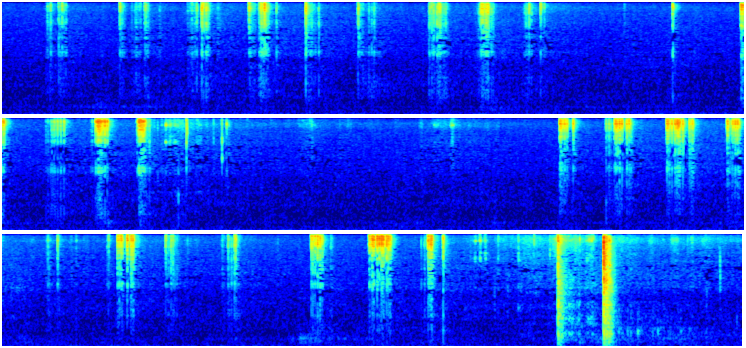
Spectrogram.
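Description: Hobby knife scraping the chrome plating off a small plastic model part in short, quick strokes, with a pause midway; the chrome is scraped off so that the glue will hold. Near the end there is a single sharp knock.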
